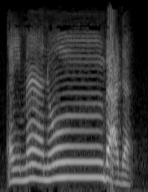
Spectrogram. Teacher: أن ترد، نون ساكن جاء بعد التاء إخفاء حقيقي، أن ترد أيمان بعد أيمانهم، أيمان بعد، حكم التجويد هنا إقلاب لوقوع النون الساكنة بعدها باء، حيث أخفينا، حيث قلبنا النون الساكنة ميما مخفى عند الباء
